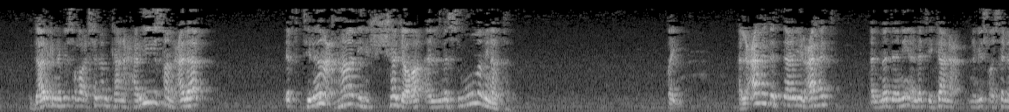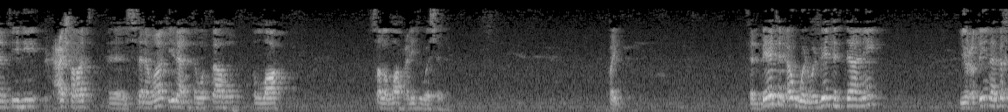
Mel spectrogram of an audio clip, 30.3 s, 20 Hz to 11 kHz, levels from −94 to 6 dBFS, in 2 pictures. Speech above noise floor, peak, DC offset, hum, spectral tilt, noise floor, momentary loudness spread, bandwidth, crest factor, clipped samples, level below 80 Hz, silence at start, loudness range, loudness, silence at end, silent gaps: 27 dB; -2 dBFS; under 0.1%; none; -3.5 dB/octave; -50 dBFS; 14 LU; 8.8 kHz; 22 dB; under 0.1%; -58 dBFS; 0.45 s; 15 LU; -23 LUFS; 0 s; none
